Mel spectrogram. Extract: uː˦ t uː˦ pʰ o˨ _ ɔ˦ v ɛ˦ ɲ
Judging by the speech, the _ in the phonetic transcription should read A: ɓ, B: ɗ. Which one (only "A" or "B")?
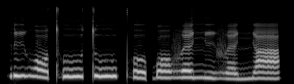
A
